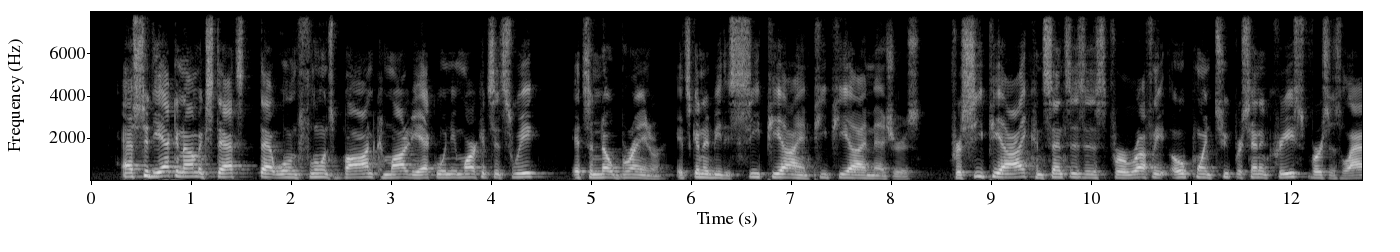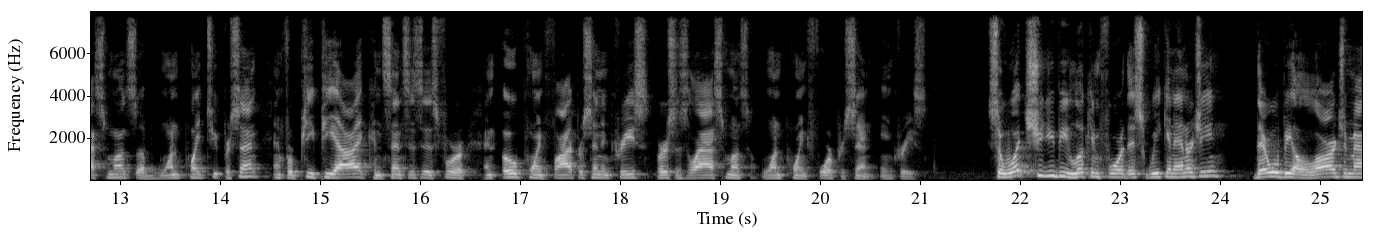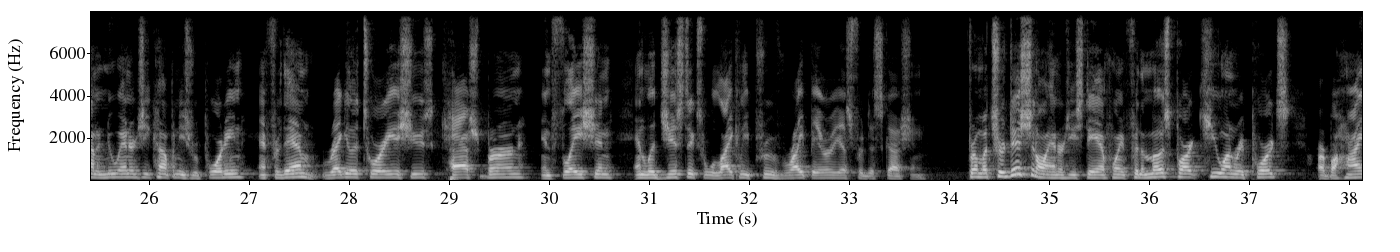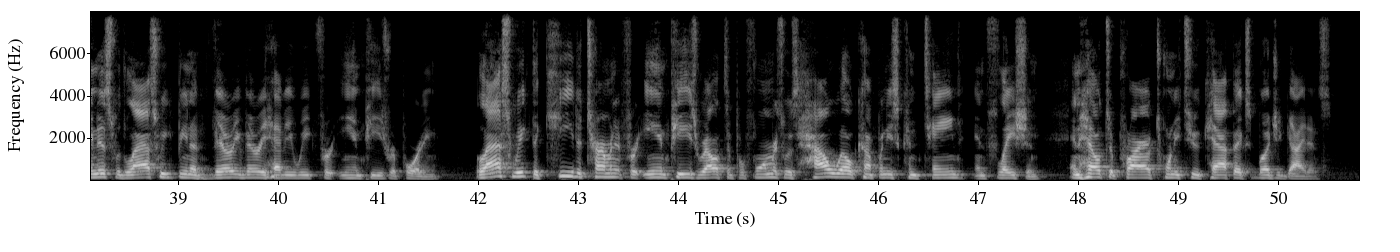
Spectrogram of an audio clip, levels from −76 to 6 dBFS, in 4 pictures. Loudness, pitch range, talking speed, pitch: -18 LUFS, 135-165 Hz, 170 wpm, 145 Hz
